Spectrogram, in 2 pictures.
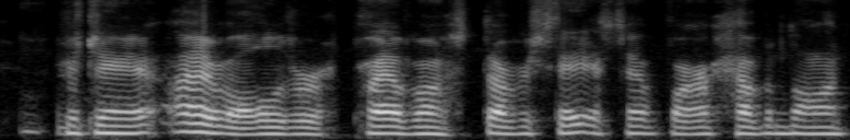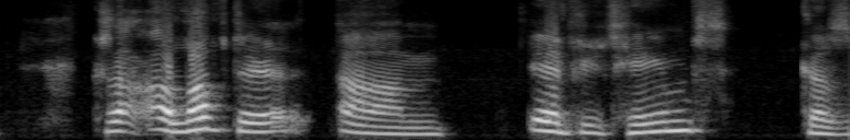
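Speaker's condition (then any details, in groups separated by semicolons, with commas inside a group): Ataxia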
